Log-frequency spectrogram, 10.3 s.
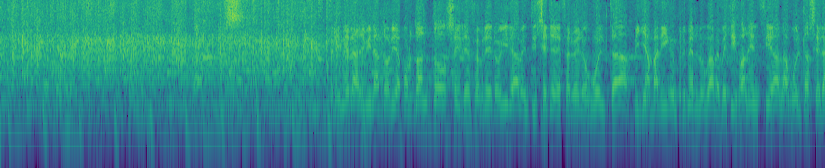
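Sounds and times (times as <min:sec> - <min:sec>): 
stadium audience applause at Estadio Benito Villamarín: 0:00.0 - 0:04.8
rhythmic low tones: 0:00.0 - 0:06.2
speech: 0:00.6 - 0:01.7, 0:02.4 - 0:10.3.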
